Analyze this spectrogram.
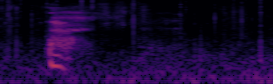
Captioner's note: sighs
